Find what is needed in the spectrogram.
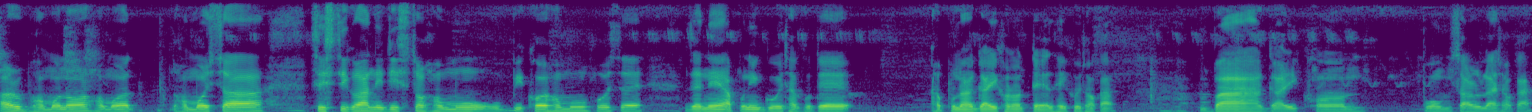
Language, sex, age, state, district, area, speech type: Assamese, male, 18-30, Assam, Jorhat, urban, spontaneous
